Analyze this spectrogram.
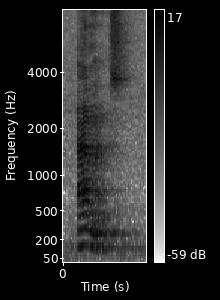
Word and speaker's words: almond: Chalk, almond, A-L-M-O-N-D is a spelling, but law is deleted, almond.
